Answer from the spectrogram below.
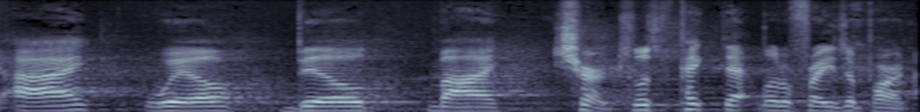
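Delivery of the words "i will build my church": very slow, separated words for the congregation to follow; drawn out, deliberate group recitation. Shown as a demonstration. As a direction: lead them in saying it aloud, one word at a time. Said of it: "Say that out loud with me".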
